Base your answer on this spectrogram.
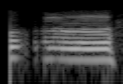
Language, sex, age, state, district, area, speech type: Tamil, male, 30-45, Tamil Nadu, Thanjavur, rural, conversation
